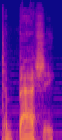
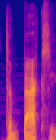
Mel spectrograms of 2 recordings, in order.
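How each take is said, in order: First: The word is said with a lisp. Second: The word is said clearly, without a lisp. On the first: The speaker calls it wrong. "you have a lisp" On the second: The speaker calls it right. "It's tabaxi"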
